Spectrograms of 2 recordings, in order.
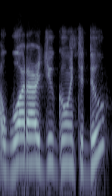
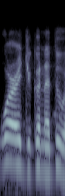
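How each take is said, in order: First: Every word is fully pronounced, including going to. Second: Going to shrinks to gonna; are is kept.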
